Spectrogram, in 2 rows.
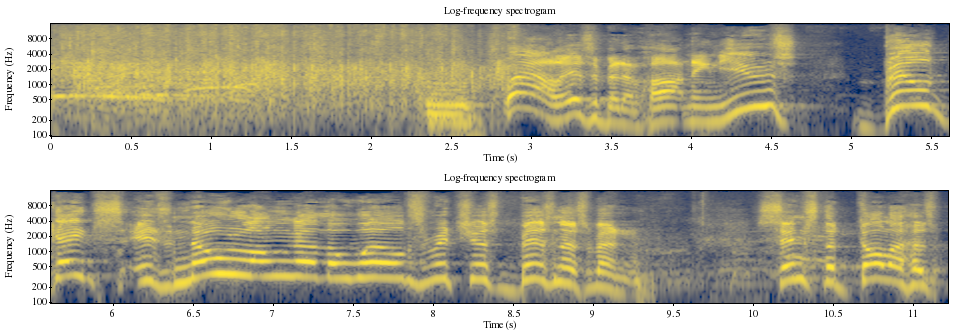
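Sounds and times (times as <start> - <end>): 
audience applause welcoming a performer onto the stage: 0.0 - 3.0
speech: 2.3 - 9.4, 10.0 - 11.2.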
